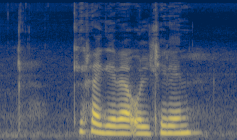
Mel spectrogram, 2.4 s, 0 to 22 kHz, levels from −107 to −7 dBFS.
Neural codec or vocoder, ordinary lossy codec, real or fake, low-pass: none; Opus, 64 kbps; real; 19.8 kHz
